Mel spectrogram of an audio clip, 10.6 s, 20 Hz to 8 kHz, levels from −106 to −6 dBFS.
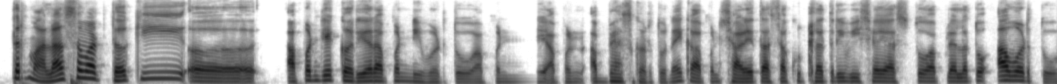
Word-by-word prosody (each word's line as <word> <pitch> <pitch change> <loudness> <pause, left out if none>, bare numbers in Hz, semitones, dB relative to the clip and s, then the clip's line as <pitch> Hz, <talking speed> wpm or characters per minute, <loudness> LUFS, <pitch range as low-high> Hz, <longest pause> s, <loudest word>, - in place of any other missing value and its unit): तर 235 - +7
मला 130 - +5
असं 205 +7 +4
वाटतं 220 -10 +5
की 220 0 -5 0.4
अ, 125 -3 +1 0.4
आपण 165 +6 +1
जे 170 +1 +2
करियर 140 -2 +3
आपण 140 +1 0
निवडतो, 110 -3 -9
आपण 100 +3 -12 0.3
जे 115 - -6
आपण 110 +2 -8 0.2
अभ्यास 125 +2 -5
करतो, 105 0 -9
नाही 130 +5 -4
का, - - +1
आपण 120 - -6
शाळेत 115 +1 0
असा 120 +1 +1
कुठलातरी 130 0 -4
विषय 130 0 -2
असतो 130 +3 -6
आपल्याला 130 +1 -1
तो 155 - -1 0.2
आवडतो, 150 -10 +1
130 Hz, 155 wpm, -23 LUFS, 115-140 Hz, 0.4 s, तर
